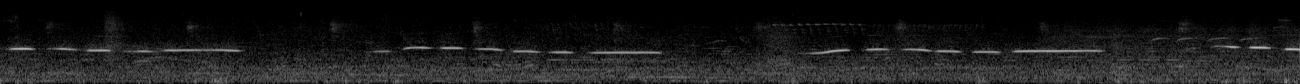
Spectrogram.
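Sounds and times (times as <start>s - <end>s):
person whistling a tune: 0.1s - 2.4s, 8.2s - 11.1s, 12.2s - 13.0s.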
